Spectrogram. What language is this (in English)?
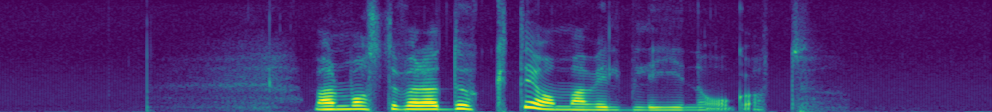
Swedish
